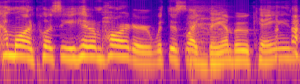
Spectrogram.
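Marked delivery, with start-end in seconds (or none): 0.0-1.5 taunting, needling, goading, jeering tone. Retelling a movie scene where she urges him on: imitating someone egging him on. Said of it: "egging him on".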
